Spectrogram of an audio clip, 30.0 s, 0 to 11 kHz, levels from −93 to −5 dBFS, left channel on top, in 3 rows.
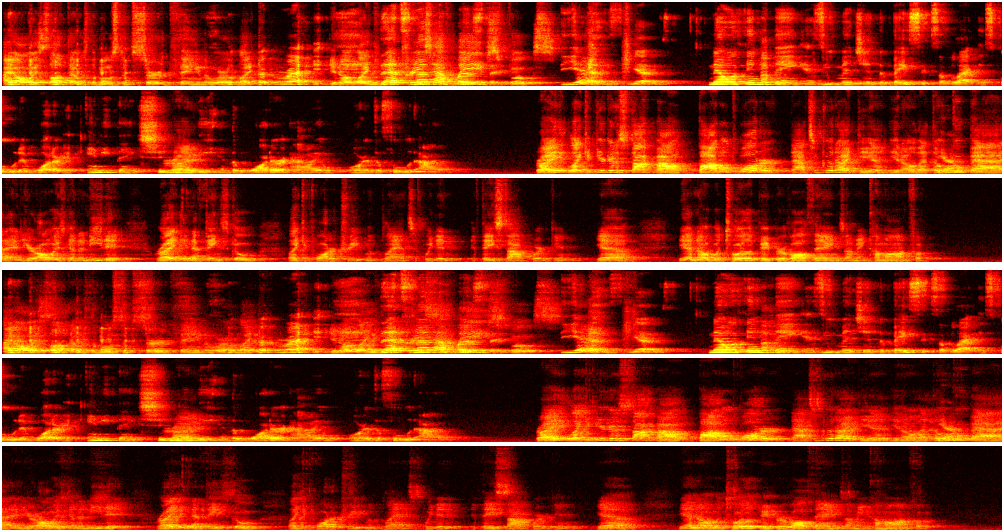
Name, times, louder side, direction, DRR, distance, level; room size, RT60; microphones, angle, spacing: voice 1, 0.0-2.5 3.3-5.5 5.8-5.9 11.6-12.0 15.3-21.2 21.5-22.5 22.9-24.5 24.8-26.3 26.8-29.2, left 3 dB, 70° left, -3 dB, 2.1 m, -27 dB
voice 2, 2.6-5.0 5.6-6.6 7.1-14.5 19.3-19.6 21.8-22.0, left 2 dB, 20° left, 3 dB, 1.3 m, -25 dB
14.5 x 8.1 x 2.4 m, 0.75 s
head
